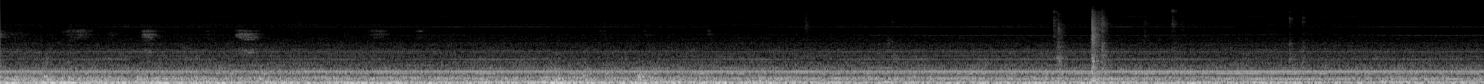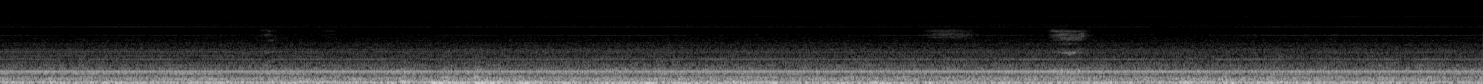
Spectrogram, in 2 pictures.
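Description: Freight train heard from inside the locomotive cab, rolling on the track with a steady low rumble and a constant mid-pitched hum from the running equipment. A few brief high squeaks come near the start and again later, and a sharp click about eleven seconds in.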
